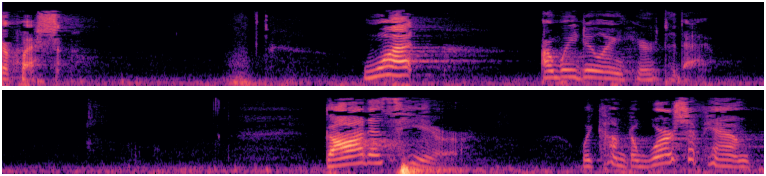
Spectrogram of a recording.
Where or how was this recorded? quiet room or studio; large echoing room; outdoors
large echoing room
